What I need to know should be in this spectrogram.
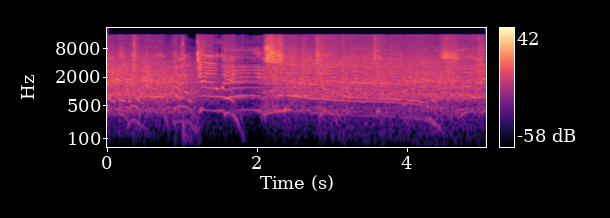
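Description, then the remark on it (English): A rowdy darts crowd at a final between Michael van Gerwen and Humphries roars and cheers throughout as Van Gerwen is on a nine-darter, many voices shouting and whooping together in a loud, continuous din, with occasional high yells rising above the mass of sound. “Watch how rowdy this gets.”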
